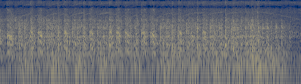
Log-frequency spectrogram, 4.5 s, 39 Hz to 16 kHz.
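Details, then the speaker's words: 2011 Volkswagen CC first start after repairs, fluids just filled; starter churns slowly and unevenly for four seconds without firing, battery at 12.1 V dropping to about 11.3 V with jump pack connected; voltage too low to start. "trying Needs Some More Voltage"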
